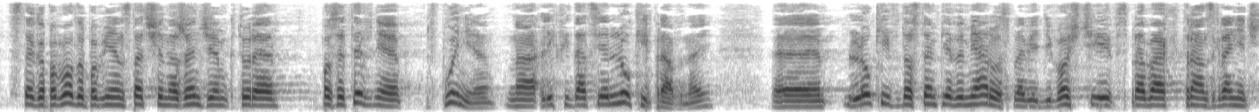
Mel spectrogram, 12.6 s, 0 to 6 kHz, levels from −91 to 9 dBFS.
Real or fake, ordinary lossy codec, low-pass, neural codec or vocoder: fake; none; 5.4 kHz; codec, 16 kHz, 8 kbps, FreqCodec, larger model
